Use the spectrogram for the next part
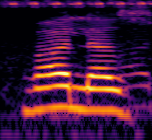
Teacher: لام کے ساتھ جو الف ہے یہ الف نہیں پڑھیں گے، لام کو ضاد کے ساتھ ملائیں گے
